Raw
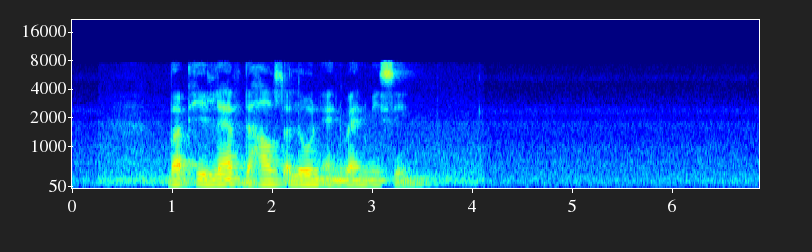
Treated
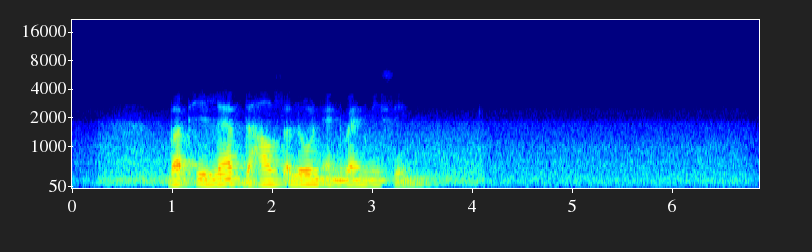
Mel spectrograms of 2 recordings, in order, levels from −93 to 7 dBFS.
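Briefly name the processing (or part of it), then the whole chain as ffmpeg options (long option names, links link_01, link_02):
action camera in a waterproof case: -af "lowpass=frequency=1400:width=0.5412,lowpass=frequency=1400:width=1.3066,dynaudnorm=framelen=110:gausssize=5:maxgain=5.5dB" -ar 32000 -c:a aac -b:a 48k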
